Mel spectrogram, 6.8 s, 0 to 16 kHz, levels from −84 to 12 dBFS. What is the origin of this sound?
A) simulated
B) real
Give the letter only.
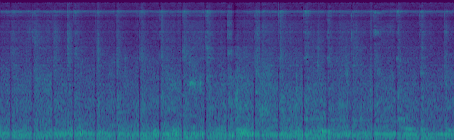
A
